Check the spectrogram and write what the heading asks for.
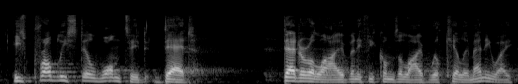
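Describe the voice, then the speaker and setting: A man's voice: mid-range voice, moderate pace, darkish tone. A male preacher who gives a chatty, jokey sermon in a storytelling style. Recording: long hall reverb.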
